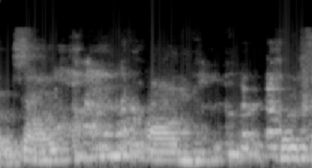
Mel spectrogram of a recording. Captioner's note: laughter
